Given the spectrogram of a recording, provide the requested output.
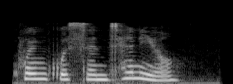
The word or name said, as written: quinquecentennial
